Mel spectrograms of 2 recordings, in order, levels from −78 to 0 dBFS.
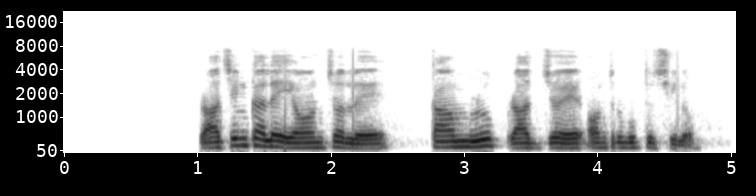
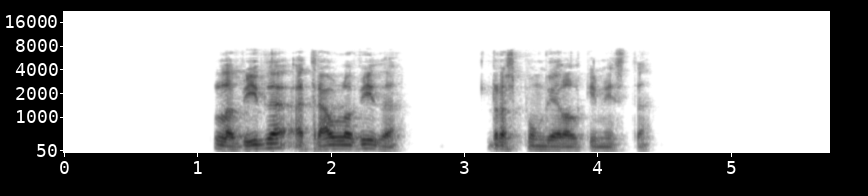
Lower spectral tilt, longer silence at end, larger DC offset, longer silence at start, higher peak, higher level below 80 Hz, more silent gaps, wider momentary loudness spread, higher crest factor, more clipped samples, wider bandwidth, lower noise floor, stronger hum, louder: first, -9 dB/octave vs -5 dB/octave; second, 0.3 s vs 1.35 s; neither; second, 1 s vs 1.15 s; about the same, -2 dBFS vs 0 dBFS; about the same, -52 dBFS vs -50 dBFS; second, none vs 2.69-3.11 s; second, 10 LU vs 13 LU; second, 14 dB vs 20 dB; neither; about the same, 7.4 kHz vs 7.6 kHz; about the same, under -90 dBFS vs under -90 dBFS; neither; first, -15 LUFS vs -19 LUFS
